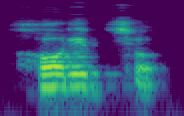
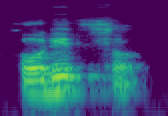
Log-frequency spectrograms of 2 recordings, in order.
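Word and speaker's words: χωρίζω: La palabra traducida separe en el versículo 10 es la palabra horizo. Se pronuncia como una J y la Z como si fuera DZ. Horizo.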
